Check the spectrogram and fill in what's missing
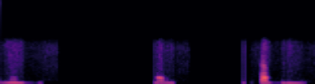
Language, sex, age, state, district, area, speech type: Tamil, female, 45-60, Tamil Nadu, Krishnagiri, rural, conversation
